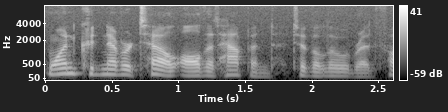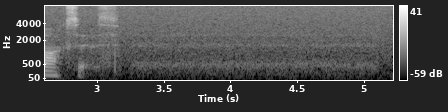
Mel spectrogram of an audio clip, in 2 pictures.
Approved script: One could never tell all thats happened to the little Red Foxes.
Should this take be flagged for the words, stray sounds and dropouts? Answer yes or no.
yes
